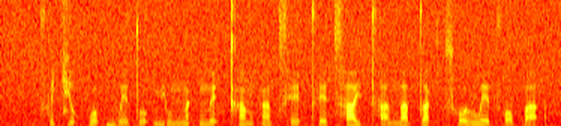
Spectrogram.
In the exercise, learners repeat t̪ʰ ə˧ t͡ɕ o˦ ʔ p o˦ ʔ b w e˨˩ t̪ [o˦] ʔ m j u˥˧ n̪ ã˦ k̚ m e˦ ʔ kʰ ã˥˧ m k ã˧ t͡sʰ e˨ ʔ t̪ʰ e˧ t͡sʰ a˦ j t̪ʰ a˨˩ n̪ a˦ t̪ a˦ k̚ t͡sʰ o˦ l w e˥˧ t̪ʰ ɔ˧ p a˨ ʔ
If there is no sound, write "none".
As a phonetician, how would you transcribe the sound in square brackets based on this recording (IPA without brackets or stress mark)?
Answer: o˨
